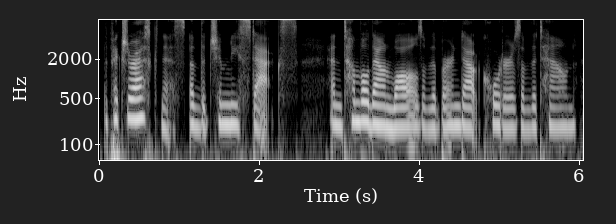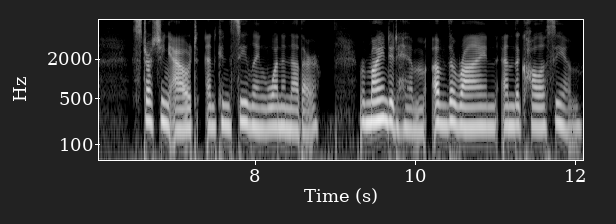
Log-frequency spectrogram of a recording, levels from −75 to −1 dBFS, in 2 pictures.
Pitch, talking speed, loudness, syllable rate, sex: 195 Hz, 160 wpm, -21 LUFS, 4.9 syllables/s, female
